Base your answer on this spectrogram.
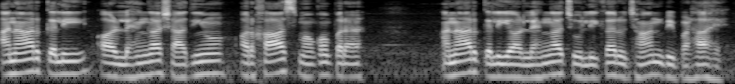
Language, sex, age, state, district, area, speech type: Urdu, male, 18-30, Uttar Pradesh, Saharanpur, urban, spontaneous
